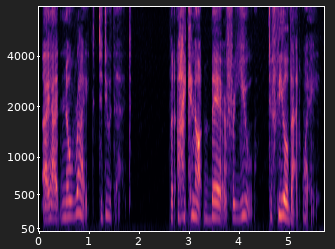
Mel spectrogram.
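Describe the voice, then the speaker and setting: A woman narrator voicing a brooding, wounded male lover who speaks slowly in a hushed, breathy tone. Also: medium pitch, fairly even intonation, dry recording, studio quality. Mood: grave pleading. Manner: slow, grave and pleading. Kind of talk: audiobook character voicing.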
